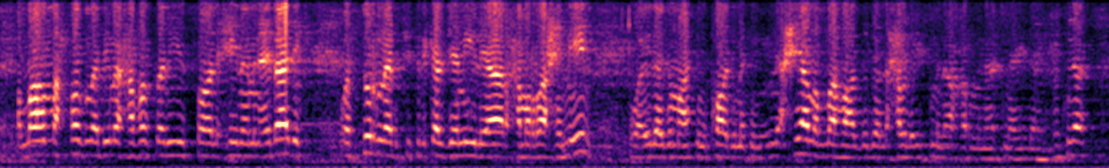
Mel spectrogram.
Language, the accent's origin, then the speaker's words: Arabic; Egypt; زي ما بقول عندنا في مصر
